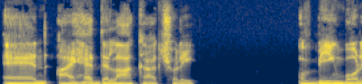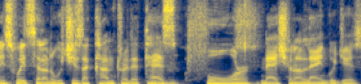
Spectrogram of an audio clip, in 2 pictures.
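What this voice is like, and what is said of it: Swiss Italian accent in English. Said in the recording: “how people may guess from my accent, English is not my mother tongue... I'm originally from the Italian speaking part of Switzerland”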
